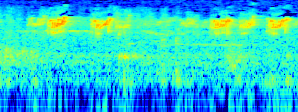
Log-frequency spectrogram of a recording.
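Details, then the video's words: A wild bird sings bright, high chirping bursts in about six short phrases over four seconds, with a faint hiss of background behind. "merdunya kicauan burung di alam liar"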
